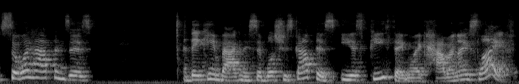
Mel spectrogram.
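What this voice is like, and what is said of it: Canadian accent. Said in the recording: “I'm Canadian, so you're going to hear my accent come out in a couple of ways.”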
